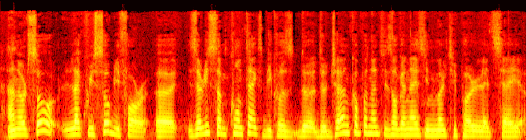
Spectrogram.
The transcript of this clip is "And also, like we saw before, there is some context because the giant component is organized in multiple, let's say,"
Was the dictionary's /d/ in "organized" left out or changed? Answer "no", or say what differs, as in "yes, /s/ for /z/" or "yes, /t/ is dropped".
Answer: no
